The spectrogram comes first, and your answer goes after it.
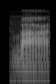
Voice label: "bà:t" Thai, 'baht, tical'; บาท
